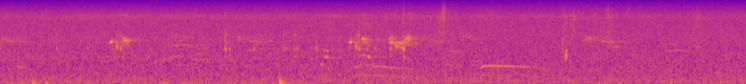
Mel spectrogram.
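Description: Birds chirping and calling over a steady outdoor hiss, with short chirps and a few sliding whistled calls, and a soft thump about three seconds in.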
